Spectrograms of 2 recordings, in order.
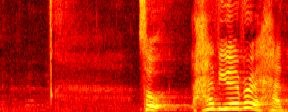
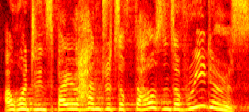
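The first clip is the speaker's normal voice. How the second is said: eager protest; 6 semitones higher, faster than usual. Retold or imitated. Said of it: "And I go".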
